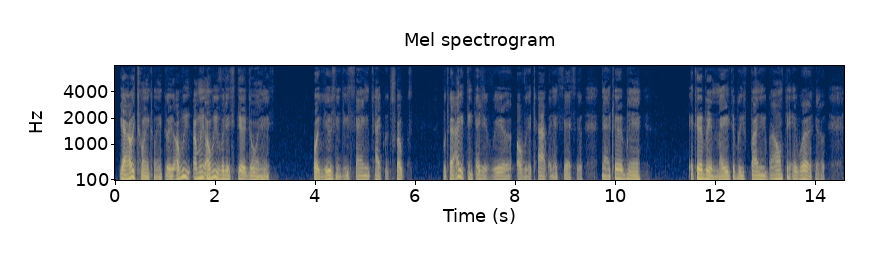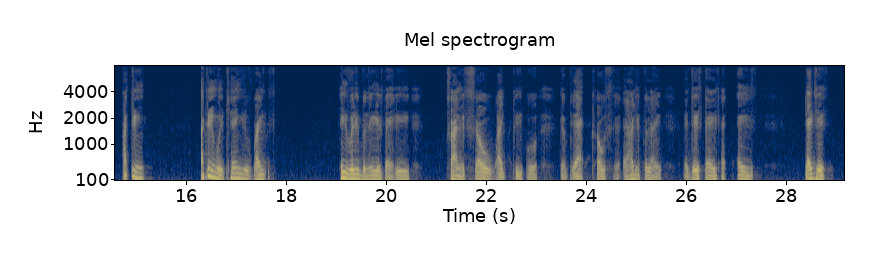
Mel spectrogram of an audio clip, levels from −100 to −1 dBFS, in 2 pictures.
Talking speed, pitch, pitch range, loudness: 175 wpm, 100 Hz, 90-110 Hz, -31 LUFS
